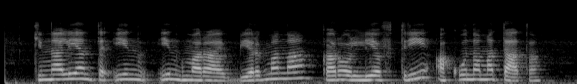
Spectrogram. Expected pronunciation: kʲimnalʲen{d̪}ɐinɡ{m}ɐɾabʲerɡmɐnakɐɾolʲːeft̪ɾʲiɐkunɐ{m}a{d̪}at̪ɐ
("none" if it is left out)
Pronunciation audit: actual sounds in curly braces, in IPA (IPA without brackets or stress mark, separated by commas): t̪, m, m, t̪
